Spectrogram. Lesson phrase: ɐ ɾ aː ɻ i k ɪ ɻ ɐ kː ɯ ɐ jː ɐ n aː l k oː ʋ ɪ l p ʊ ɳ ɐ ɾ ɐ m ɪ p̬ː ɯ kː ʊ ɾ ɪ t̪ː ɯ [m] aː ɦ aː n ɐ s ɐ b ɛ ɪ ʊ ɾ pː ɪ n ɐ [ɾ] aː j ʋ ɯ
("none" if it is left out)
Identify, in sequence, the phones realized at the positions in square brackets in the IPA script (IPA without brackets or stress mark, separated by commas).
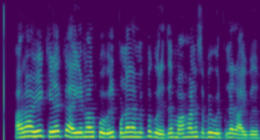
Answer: m, ɾ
